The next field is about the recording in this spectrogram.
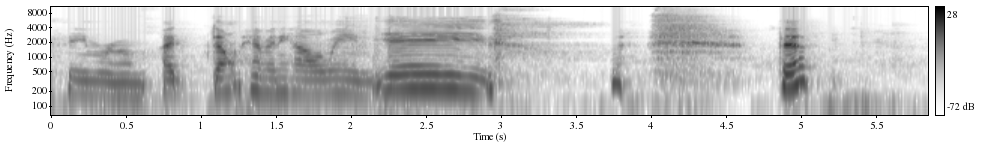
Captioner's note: laughs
